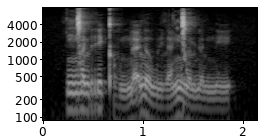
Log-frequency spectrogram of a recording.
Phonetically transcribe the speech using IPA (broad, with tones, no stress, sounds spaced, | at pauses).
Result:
ŋ͡ǀ ə˥ l r e˥ kʼ ɔ̤˩ l n̪ æ̰˥ l ɤ˩ w ɨ˩ l æ˥ ŋ͡ǀ ɤ˩ l ɳ ə˩ l n̪ e˩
